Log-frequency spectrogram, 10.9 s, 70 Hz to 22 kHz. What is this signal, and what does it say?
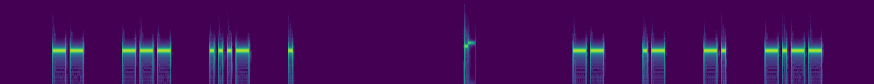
Morse code, heard as a keyed tone, about 22 wpm, spaced as for 13 wpm, 700 Hz. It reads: MOVE MANY
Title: 3x Character Spacing - Top 200 Words - 22wpm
